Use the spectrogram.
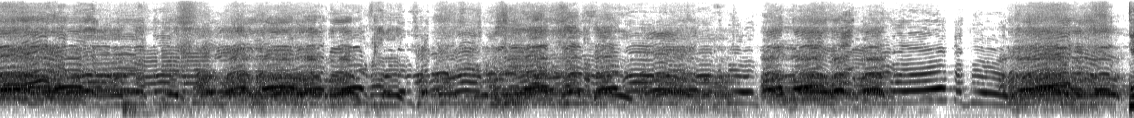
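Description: A crowd gathered at a religious gathering shouts the takbir together in loud, repeated waves of massed voices, with cheering swells and brief lulls between rounds.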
